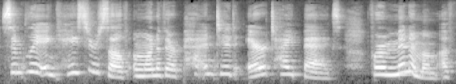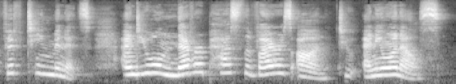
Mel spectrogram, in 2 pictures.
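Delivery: ordinary delivery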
